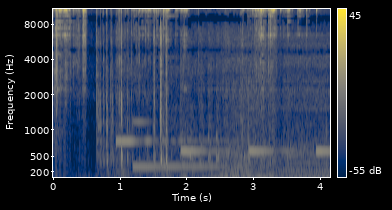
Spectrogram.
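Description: Keys jangling and clicking inside a car. A low rumble builds through the second half.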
